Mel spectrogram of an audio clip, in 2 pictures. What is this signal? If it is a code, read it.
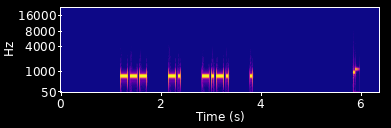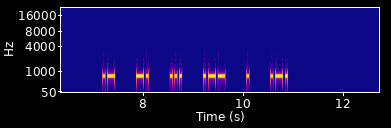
Morse code, heard as a keyed tone, about 25 wpm, spaced as for 14 wpm, 700 Hz. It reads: ONCE ANSWER
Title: 3x Character Spacing - Top 300 Words - 25wpm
